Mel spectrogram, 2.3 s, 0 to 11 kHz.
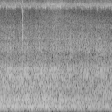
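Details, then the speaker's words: Ford 6.4 L Power Stroke diesel on a cold morning at first start-up: rough idle clatter with deep uneven knock; metallic bearing material seen in oil, blow-by only slight; rod knock. "yeah so it's got a little bit of a it does have a little bit of a rod knock when I first started up"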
